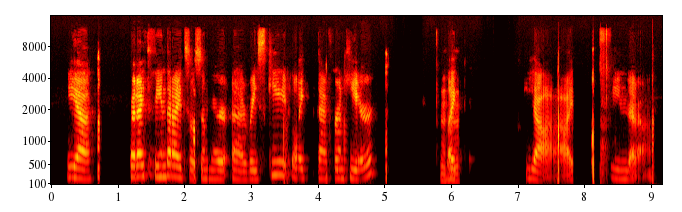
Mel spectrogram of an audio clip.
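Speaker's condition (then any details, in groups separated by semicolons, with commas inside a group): No condition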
